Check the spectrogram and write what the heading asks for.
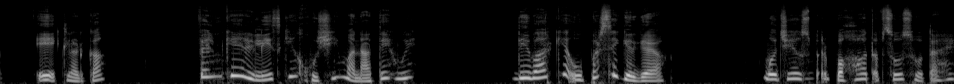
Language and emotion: Urdu, sad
